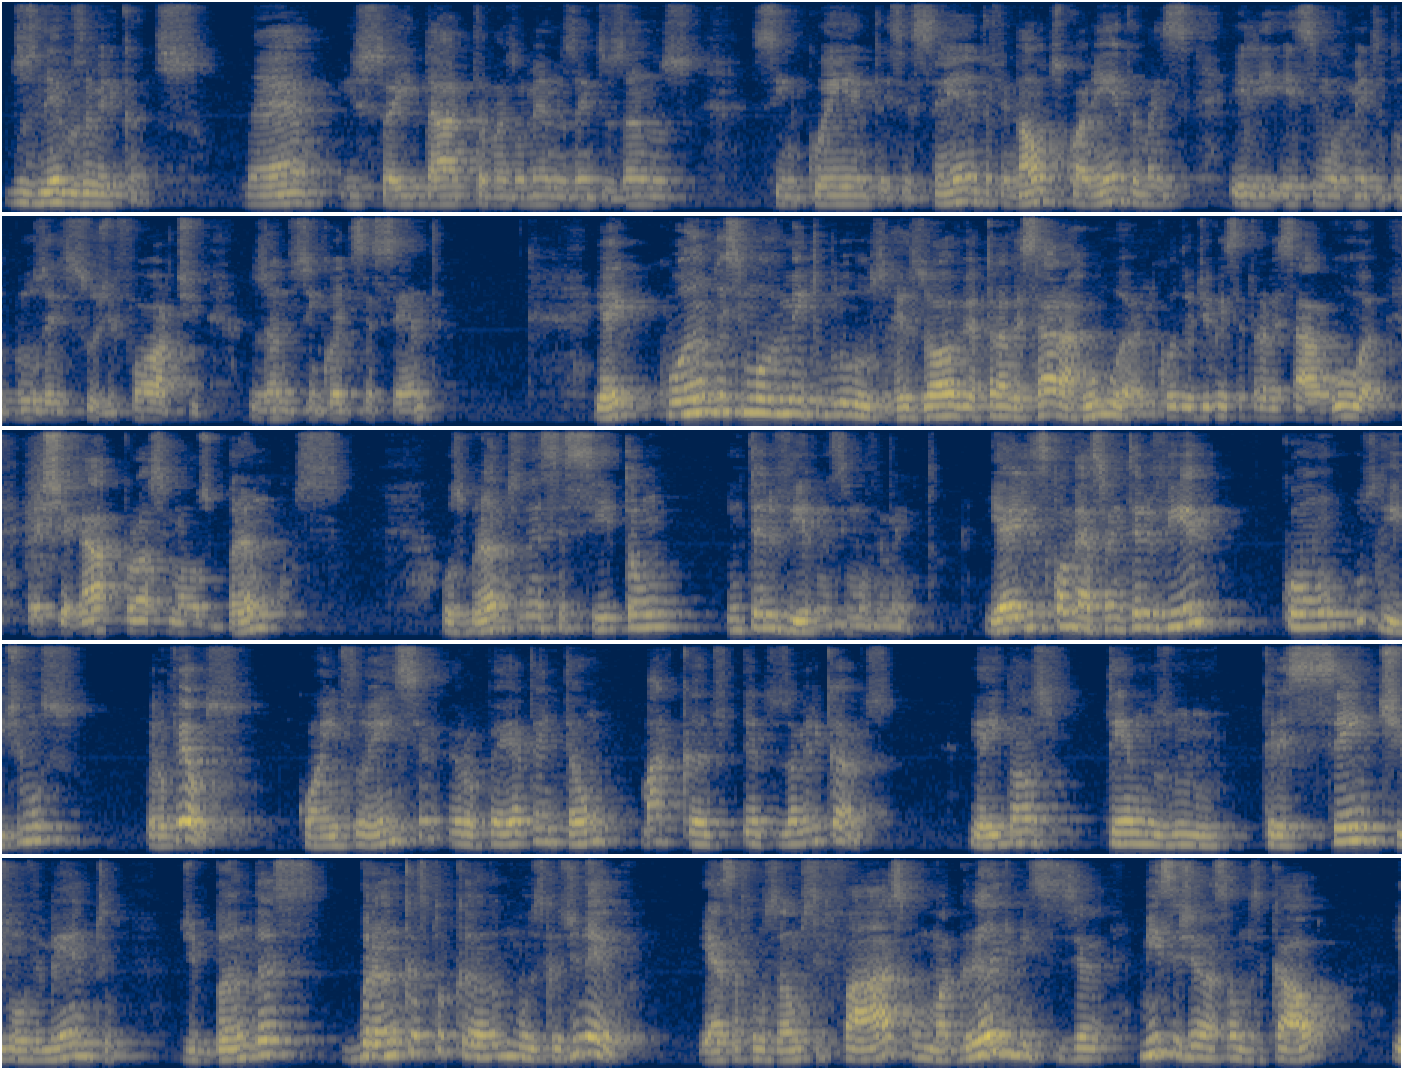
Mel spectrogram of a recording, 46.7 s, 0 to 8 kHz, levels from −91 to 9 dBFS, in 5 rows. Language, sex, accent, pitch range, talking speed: Portuguese, male, Brazilian, 135-185 Hz, 140 wpm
